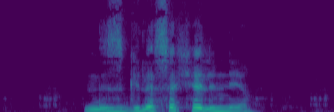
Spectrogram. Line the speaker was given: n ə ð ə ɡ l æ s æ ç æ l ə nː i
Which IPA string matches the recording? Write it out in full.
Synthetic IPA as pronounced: n ə z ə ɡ l æ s æ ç æ l ə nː i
